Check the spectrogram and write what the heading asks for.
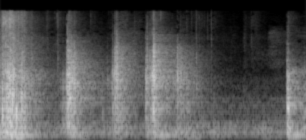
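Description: A deck of tarot cards being shuffled by hand: about five sharp card slaps and taps in a second and a half, the first the loudest.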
